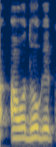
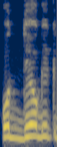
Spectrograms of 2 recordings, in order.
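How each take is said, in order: First: औद्योगिक begun with a long "au"; correct opening vowel. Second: औद्योगिक begun with a short "u", as "udyogik"; wrong opening vowel. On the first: Teacher giving the correct form, "au" starting औद्योगिक. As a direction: open औद्योगिक on a clear "au". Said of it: "होता है". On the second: Teacher rejecting a form, short "u" starting औद्योगिक. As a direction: open औद्योगिक on "u" instead of "au". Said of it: "नहीं होता". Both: Shown as a demonstration.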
